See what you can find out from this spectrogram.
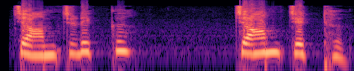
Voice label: "chamchadik", Punjabi; ਚਾਮਚੜਿੱਕ

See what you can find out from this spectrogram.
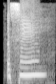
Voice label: "assiil", Punjabi; ਅਸੀਲ

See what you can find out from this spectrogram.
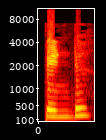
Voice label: "pindd", Punjabi

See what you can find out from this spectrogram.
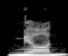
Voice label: "meeaan", Punjabi

